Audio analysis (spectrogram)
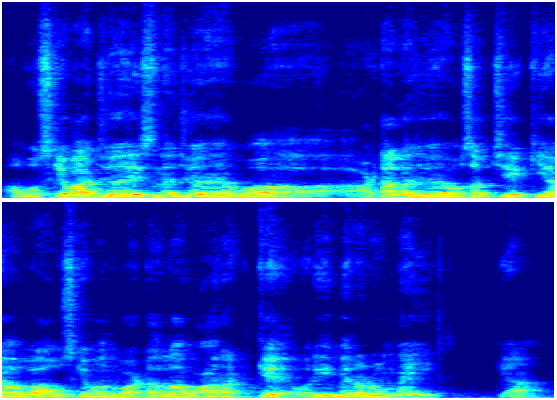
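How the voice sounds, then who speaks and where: Brief: comic poet in his fifties, mellow voice, rambling stage storytelling, roomy hall echo. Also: medium pitch, steady tone, moderate pace. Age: 50s. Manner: rambling, keeps asking "kya?" and "hain?" to the audience. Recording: echoey hall from far off.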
